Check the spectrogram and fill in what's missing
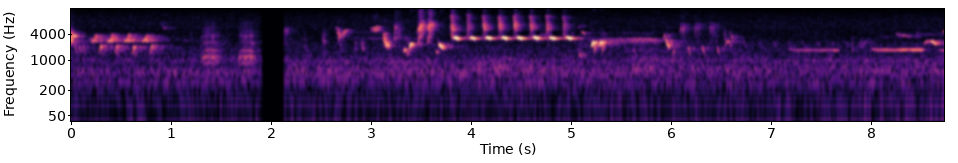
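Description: A common nightingale sings varied phrases: high chirps, then a fast run of about a dozen loud repeated notes, a sharp whistle, and quieter trailing notes.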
